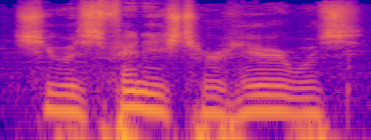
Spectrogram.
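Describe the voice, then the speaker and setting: A man's voice: mid-range voice, fairly even intonation, a little slow, dark tone, dry recording, low-quality recording. An older man telling stories in a casual interview about running science shows, chatty and wry with frequent restarts. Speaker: interviewee recalling his science show work. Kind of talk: casual oral-history storytelling.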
